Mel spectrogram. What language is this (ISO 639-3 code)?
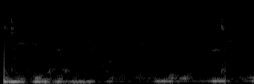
spa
